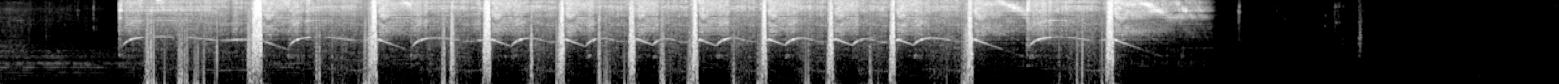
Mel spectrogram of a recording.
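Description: Handheld circular saw running and cutting into a wooden board in a rapid series of short passes, making a row of closely spaced cuts; the motor's whine dips in pitch with each pass. It starts about a second in and stops suddenly about nine seconds in.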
